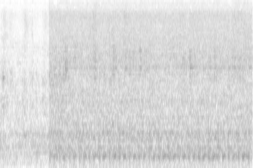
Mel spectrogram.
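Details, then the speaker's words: LG washing machine after rotor replacement: smooth hum settling into steady mid-pitched drone, no knocking, no loose rear-screw noise; normal spin cycle, fixed. "Now you see it's working. You don't hear no noise. I don't hear the screw in the back coming loose, and I think we fixed it."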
